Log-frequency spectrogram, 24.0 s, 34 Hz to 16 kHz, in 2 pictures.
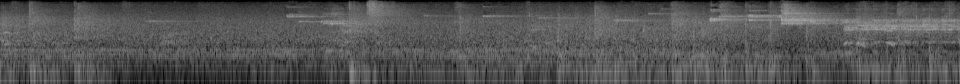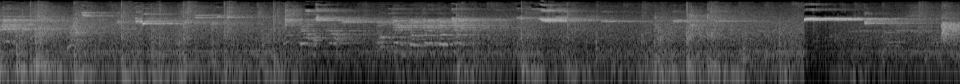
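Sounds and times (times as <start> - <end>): basketball bouncing: 0.1 - 1.4, 5.6 - 15.8, 17.6 - 23.2
sneakers squeaking on court: 0.3 - 2.4, 3.4 - 23.8.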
